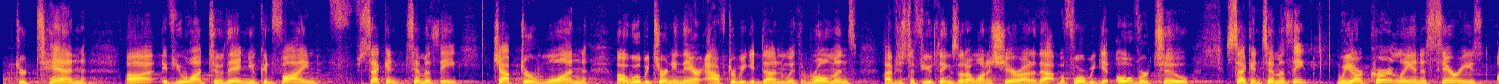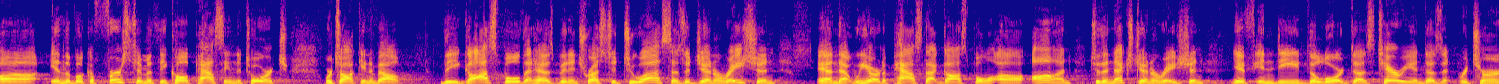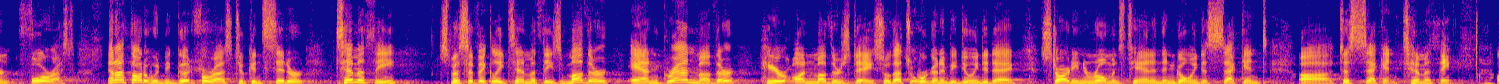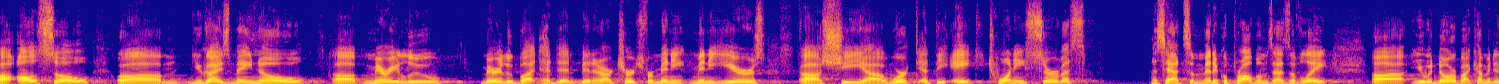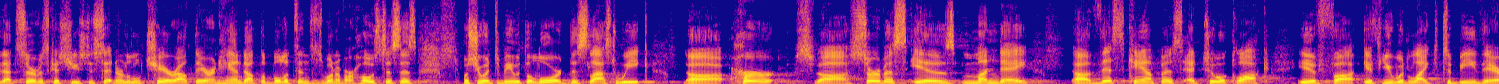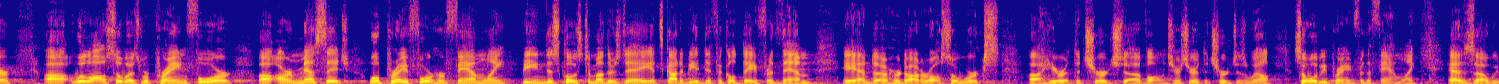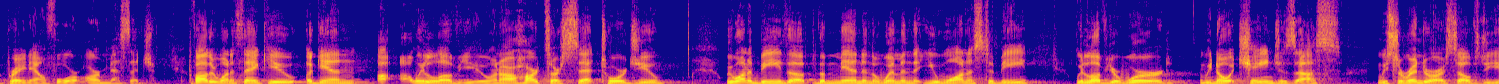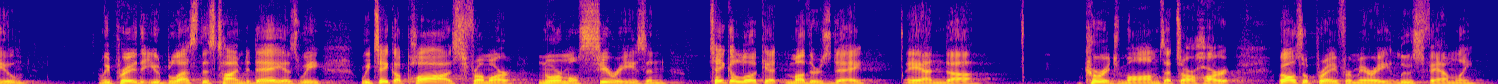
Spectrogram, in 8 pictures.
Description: Holiday Message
